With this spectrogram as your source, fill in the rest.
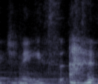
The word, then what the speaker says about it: Janis: don't know cuz it's it's spelled Janis and pronounce Janet's but I I I say Denise so yeah what does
